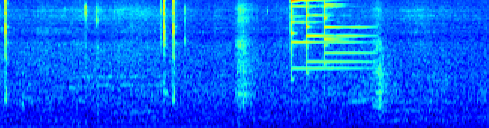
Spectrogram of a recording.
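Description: Several light clicks of a small electronic device being handled, then a short electronic chime of several high tones just past the middle, fading within about a second.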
